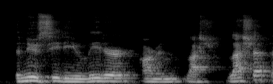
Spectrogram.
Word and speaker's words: Laschet: And the sort of corollary to that is the new CDU leader, Armin Laschet, how do I pronounce that? Laschet, yeah.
